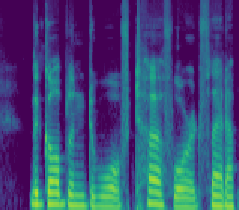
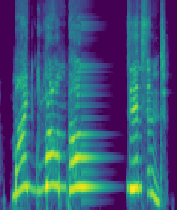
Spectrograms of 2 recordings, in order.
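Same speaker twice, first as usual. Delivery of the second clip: put-on high, loud squawk of an outraged old woman; protesting granny; 9 dB louder than usual. Old protester yelling at Holly, high and loud. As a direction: shriek it at the officer, much higher and louder.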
